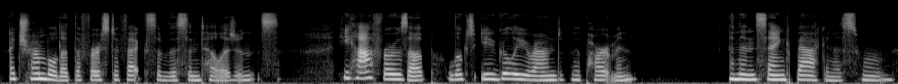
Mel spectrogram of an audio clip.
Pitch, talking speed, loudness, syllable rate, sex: 220 Hz, 165 wpm, -19 LUFS, 5.0 syllables/s, female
